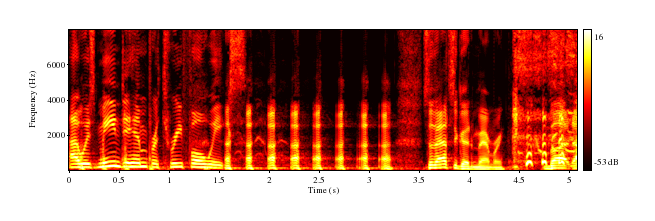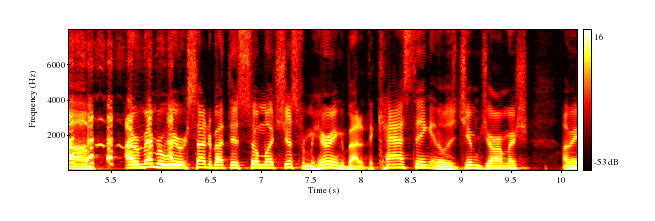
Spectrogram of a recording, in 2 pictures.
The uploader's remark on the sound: We're back in front of a live crowd at Gateway Film Center.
